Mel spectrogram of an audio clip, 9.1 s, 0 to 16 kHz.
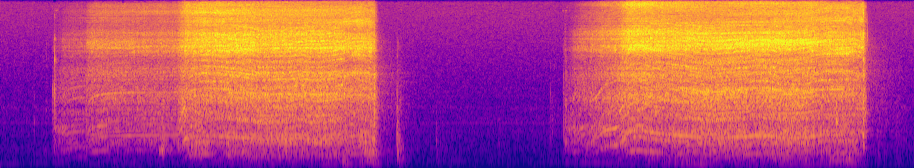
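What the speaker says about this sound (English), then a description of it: "the drill's obviously kind of big, but we're going to make it work" A power drill whirs loudly in two sustained bursts of a few seconds each while installing front splitter endplates on a Toyota GR86, with a brief quiet pause between them.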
